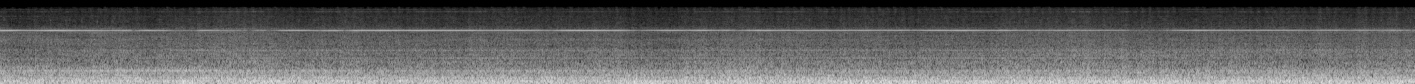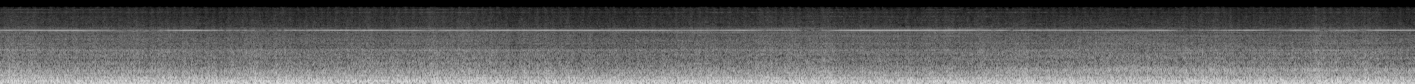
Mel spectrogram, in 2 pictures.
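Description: Helicopter engine and rotor noise heard from inside the cabin in flight: a steady low rumble with a constant high-pitched whine over it.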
